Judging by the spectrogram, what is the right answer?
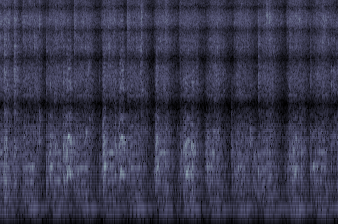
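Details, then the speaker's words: Consul washing machine agitating: rhythmic chirping squeak about once a second from the mechanism between shaft and tub, indicating a dry, unlubricated agitator shaft seal (retentor); water has already started passing it. "parece que é uma falta de lubrificação existe o conjunto mecanismo ele tem um entre o eixo e o tubo aí ele fica fazendo essa zoadinha aqui tá aí essa zoadinha já tá indicando que o retentor não tá lubrificado"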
